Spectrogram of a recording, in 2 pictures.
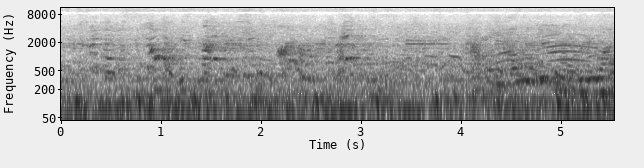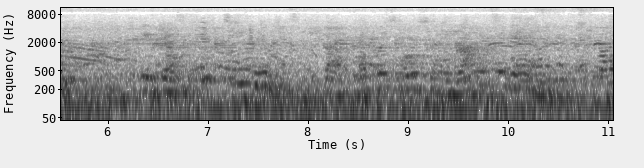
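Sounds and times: background music: 0.0s - 11.0s
crowd chatter: 0.0s - 11.0s.

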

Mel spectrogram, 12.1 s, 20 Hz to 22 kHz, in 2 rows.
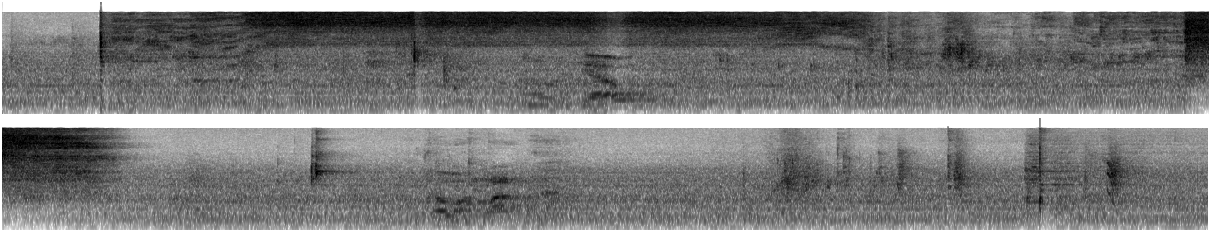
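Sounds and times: steady low hum: 0.2s - 8.2s
water spraying through beer lines: 0.6s - 6.8s.

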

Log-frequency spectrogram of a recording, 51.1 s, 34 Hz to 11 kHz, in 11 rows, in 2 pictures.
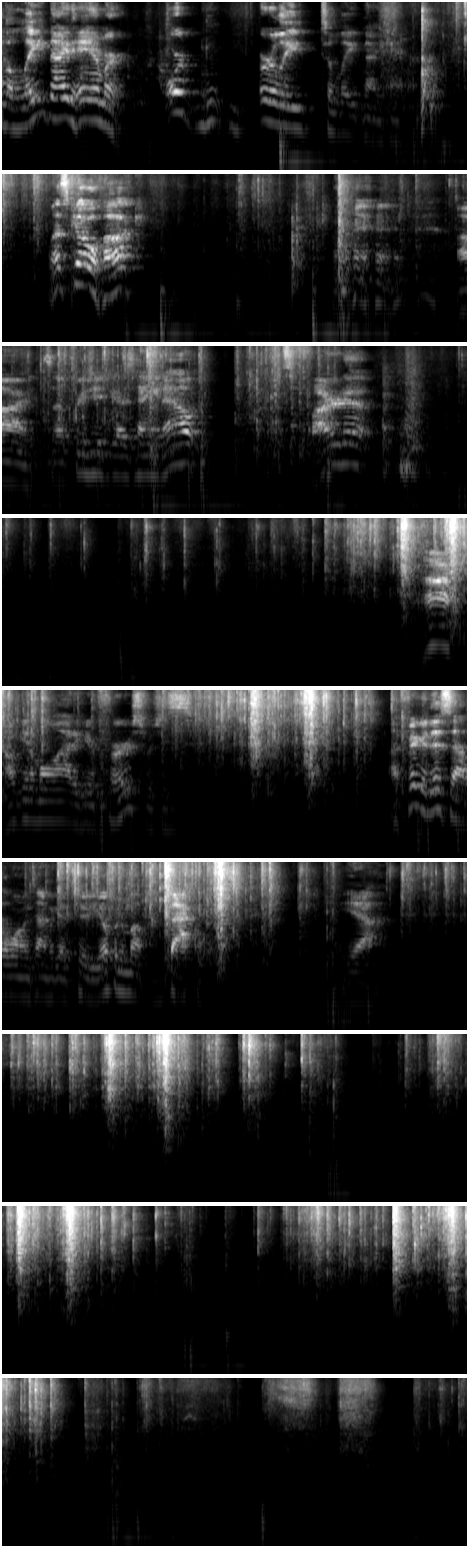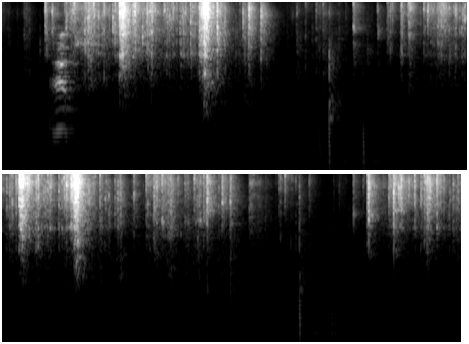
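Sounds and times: crinkling plastic wrappers: 4.4s - 12.8s, 13.8s - 38.9s, 41.4s - 51.0s.

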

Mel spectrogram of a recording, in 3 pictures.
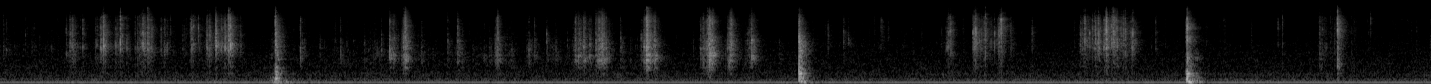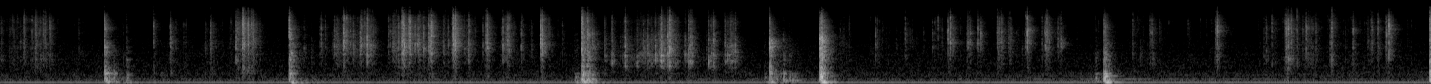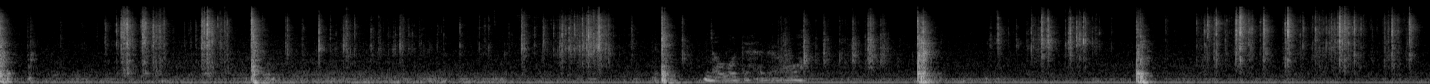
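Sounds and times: faint low hum: 0.0s - 42.9s
puzzle cube clicking: 29.7s - 35.5s, 40.6s - 42.8s.

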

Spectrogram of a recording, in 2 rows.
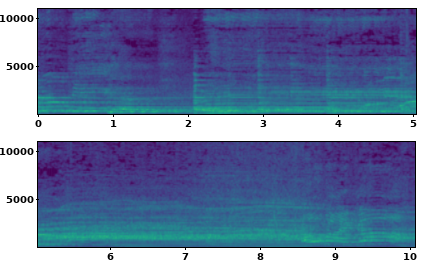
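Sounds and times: man and woman singing: 0.0s - 6.4s
band playing: 1.7s - 9.8s
audience whooping and screaming: 4.4s - 10.0s.

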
